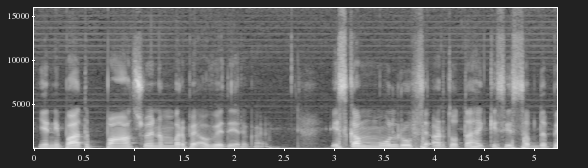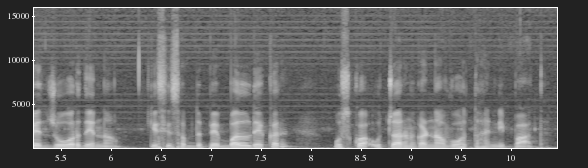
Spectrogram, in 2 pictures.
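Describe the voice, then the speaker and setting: A man's voice: fairly high pitch, creaky, no room sound. A male grammar teacher giving an exam-prep lesson, explaining step by step and answering his own questions. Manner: addresses viewers as friends, frequent tag questions.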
